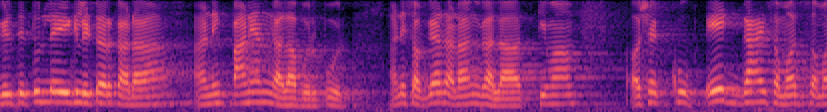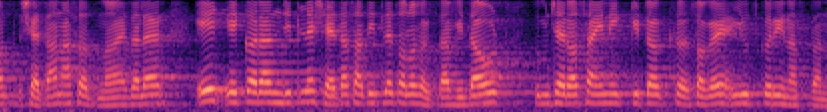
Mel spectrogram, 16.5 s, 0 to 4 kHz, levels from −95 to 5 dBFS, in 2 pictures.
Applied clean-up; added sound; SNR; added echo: none; none; none; none.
